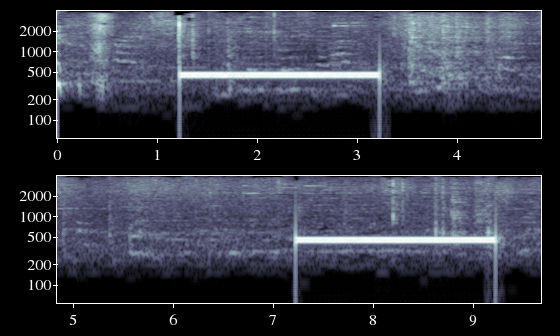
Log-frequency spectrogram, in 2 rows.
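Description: A steady telephone line tone while on hold in a call queue at position 23, heard over a narrow phone connection: two long, even beeps about two seconds each, separated by a pause filled with faint murmuring background noise.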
